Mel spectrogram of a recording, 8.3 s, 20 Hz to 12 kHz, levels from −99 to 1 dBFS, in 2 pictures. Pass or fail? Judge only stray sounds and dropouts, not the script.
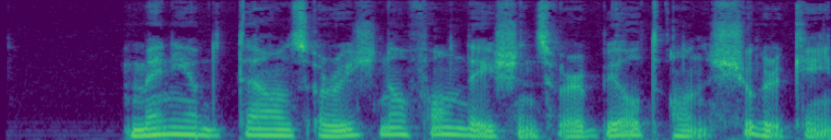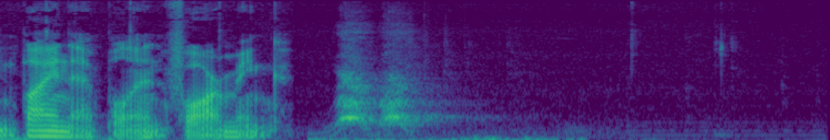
fail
